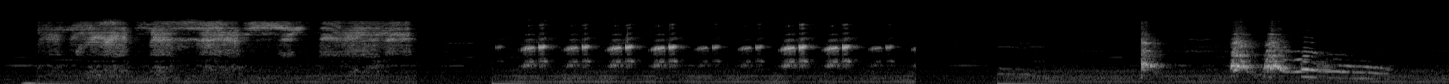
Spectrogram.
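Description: A frog calling: a run of short pulsed croaks, about three a second, for about four seconds in the middle. Before it comes a steady raspy buzzing, and near the end a few sharp short calls that fall in pitch.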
